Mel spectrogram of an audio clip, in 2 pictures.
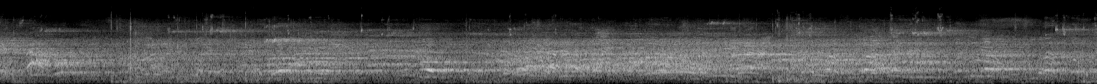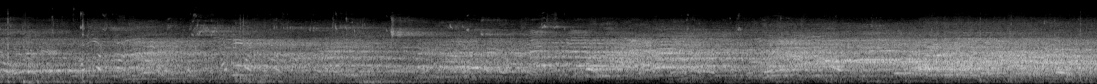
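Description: Live game sound of a futsal match in an echoing sports hall: crowd and player voices throughout, with the occasional thud of the ball being kicked on the hard court.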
